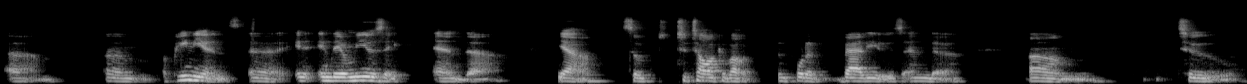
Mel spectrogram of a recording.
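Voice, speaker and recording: A woman speaks very slowly in a mid-to-low pitched voice, pausing often to find words. She gives her opinion casually, as a panel reviewer. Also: vocal fry, poor audio. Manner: hesitant, searching for words. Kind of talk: casual, halting spoken review.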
